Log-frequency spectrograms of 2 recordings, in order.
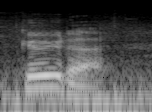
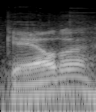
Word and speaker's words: Gouda: Well, today we're going to be making Gouda or GA. It depends on how you want to pronounce it.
